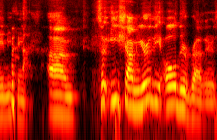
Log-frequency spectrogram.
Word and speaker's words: Eshom: Oh, it's pronounced Eshom, Don.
